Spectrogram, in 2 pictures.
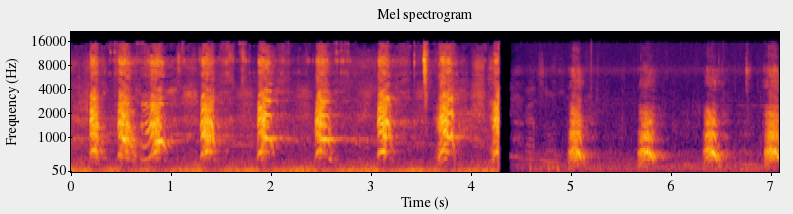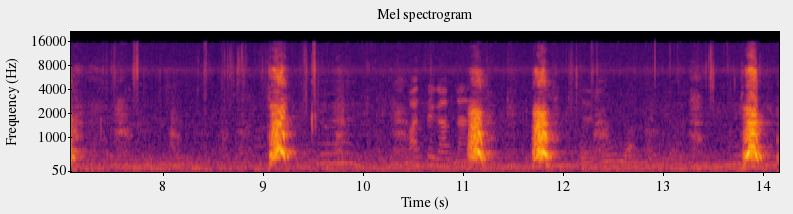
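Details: German Shepherd barks from a Peshawar kennel: a fast run of loud, repeated barks first, then, after an abrupt cut, slower single barks every second or two over a quieter background.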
